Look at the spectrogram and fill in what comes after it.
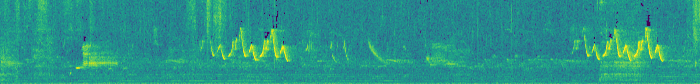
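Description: Faint outdoor ambience with a songbird singing the same short phrase of quick, high up-and-down notes twice, several seconds apart, over a low steady background rumble.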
